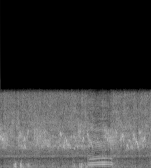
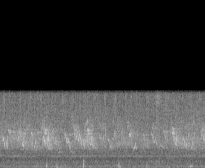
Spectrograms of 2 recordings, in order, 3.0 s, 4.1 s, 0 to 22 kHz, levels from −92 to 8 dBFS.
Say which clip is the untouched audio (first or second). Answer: second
